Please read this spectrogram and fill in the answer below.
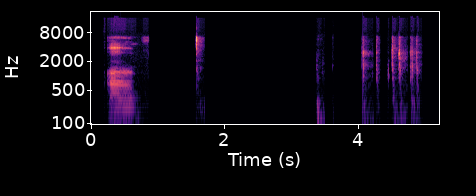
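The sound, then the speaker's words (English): Typing on a computer keyboard while searching for games: a single tap, a pause, another soft tap, then a quick run of several keystrokes near the end, all fairly quiet, after a brief voice at the start. “I was going to type in 2019 games.”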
